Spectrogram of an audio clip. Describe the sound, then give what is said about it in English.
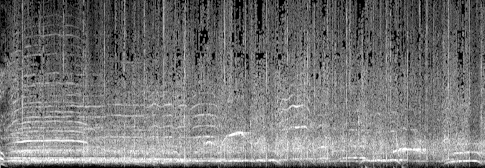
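Audience applauding and whooping as a guest is welcomed onto a stage: dense, loud, continuous clapping with high cheers and whoops scattered throughout. “Please welcome to the stage with a huge Guilty Feminist woohooing noises, the wonderful Susan Wokoma!”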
